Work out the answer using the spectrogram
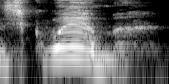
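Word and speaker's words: Sequim: So you live in Squim. Haha, I bet you didn't know I knew how to pronounce Squim, did you?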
